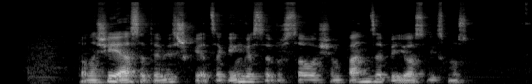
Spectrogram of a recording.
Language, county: Lithuanian, Klaipėda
